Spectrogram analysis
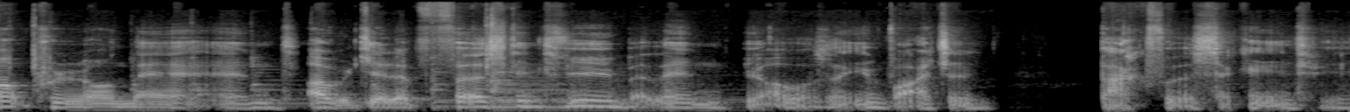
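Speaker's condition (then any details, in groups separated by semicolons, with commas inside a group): Cerebral palsy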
